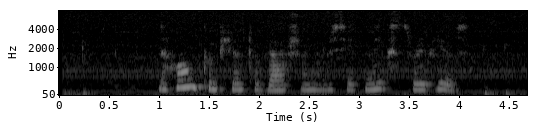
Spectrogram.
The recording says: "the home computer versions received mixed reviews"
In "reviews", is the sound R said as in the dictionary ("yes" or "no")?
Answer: yes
